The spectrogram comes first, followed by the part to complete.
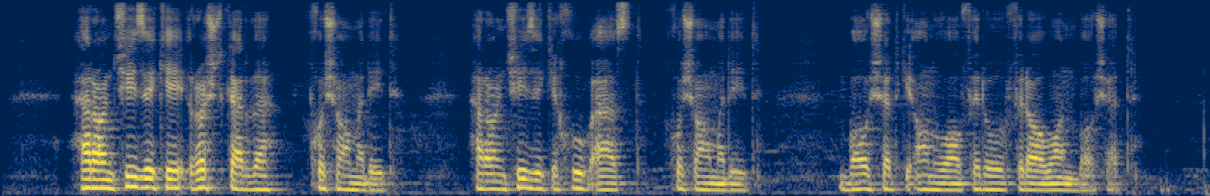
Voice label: dari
